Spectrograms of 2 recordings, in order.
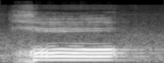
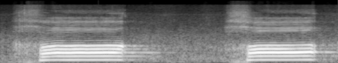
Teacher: حرف موٹا ہے، حرکت موٹی نہیں ہے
